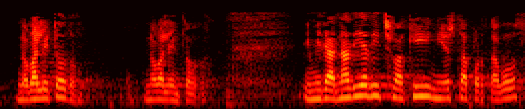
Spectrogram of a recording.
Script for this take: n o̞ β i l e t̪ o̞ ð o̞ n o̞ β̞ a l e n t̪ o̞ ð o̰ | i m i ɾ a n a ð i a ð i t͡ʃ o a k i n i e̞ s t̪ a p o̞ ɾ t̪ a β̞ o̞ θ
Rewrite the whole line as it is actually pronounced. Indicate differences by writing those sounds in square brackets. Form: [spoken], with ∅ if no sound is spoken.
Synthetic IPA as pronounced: n o̞ β [a] l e t̪ o̞ ð o̞ n o̞ β̞ a l e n t̪ o̞ ð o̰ | i m i ɾ a n a ð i a ð i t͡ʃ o a k i n i e̞ s t̪ a p o̞ ɾ t̪ a β̞ o̞ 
